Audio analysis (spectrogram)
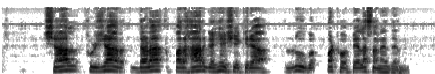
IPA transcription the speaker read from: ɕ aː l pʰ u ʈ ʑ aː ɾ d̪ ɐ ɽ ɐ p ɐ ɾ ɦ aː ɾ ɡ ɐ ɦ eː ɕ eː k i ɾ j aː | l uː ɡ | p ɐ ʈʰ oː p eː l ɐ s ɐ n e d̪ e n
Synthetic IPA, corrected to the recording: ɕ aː l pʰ u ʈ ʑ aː ɾ d̪ ɐ ɽ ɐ p ɐ ɾ ɦ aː ɾ ɡ ɐ ɦ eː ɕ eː k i ɾ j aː | l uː ɡ | p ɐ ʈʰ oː p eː l ɐ s ɐ n e d̪ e n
